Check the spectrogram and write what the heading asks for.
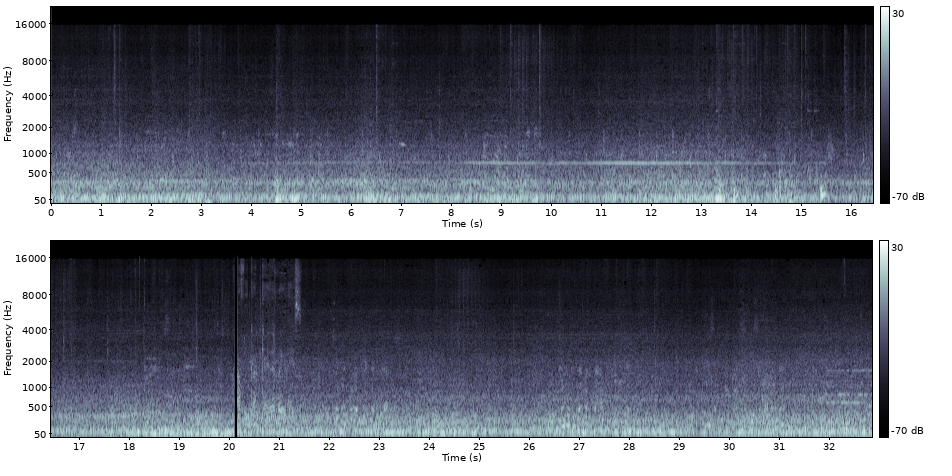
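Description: Inside a moving intercity coach on the highway: the steady low rumble of the engine and tyres, with a faint steady whine for several seconds in the first half. The sound cuts out for an instant about two-thirds of the way through.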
